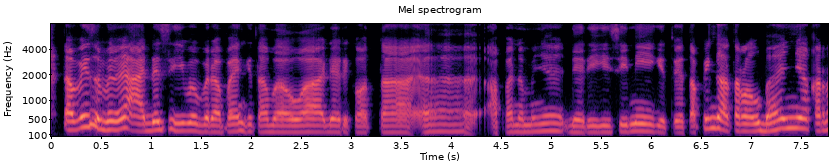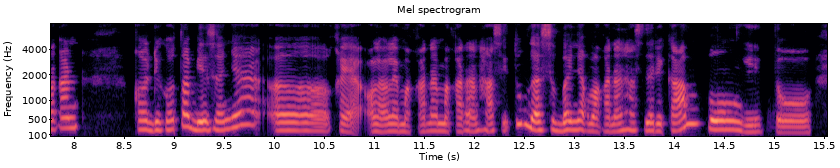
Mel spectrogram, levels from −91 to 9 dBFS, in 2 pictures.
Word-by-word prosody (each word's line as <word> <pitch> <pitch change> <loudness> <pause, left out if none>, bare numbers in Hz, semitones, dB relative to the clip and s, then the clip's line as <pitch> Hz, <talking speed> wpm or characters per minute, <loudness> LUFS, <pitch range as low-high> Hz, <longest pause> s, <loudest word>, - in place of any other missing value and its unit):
Tapi 225 +5 +5
sebenarnya 235 +2 +4 0.2
ada 215 +3 +3
sih 220 -4 -3
beberapa 180 -4 0
yang 195 +2 -2
kita 165 -2 -4
bawa 170 0 0
dari 170 -1 -1
kota, 160 0 -3
eee, 180 +2 -6 0.2
apa 160 - -7
namanya 185 +3 -5
dari 165 0 -4
sini 185 +1 -2
gitu 150 -1 -5
ya, - - -9
tapi 260 +1 -2
nggak 275 - +4
terlalu 195 0 +3
banyak 260 +7 +2
karena 210 +3 -2
kan 270 +2 +2 0.6
kalau 230 0 0
di 220 +1 +1
kota 235 +7 +2
biasanya, 250 +9 +2 0.2
eee, 210 -1 +2
kayak 185 -4 -2
oleh-oleh 185 +1 0
makanan-makanan 185 +1 -3
khas 185 +3 -2
itu 375 -1 -3
nggak 235 -11 +6
sebanyak 220 +1 +2
makanan 185 +3 -1
khas 210 +1 -4
dari 200 -2 +1
kampung 230 - +4
gitu. 155 -3 -3
195 Hz, 155 wpm, -24 LUFS, 175-225 Hz, 0.6 s, nggak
